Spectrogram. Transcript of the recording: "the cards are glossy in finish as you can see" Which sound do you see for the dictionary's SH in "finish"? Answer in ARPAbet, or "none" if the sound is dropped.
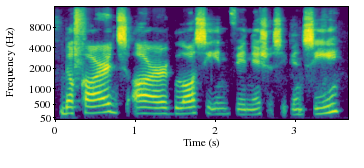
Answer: SH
